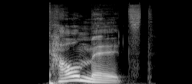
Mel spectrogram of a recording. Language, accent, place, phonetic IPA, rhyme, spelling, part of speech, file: German, Germany, Berlin, [ˈtaʊ̯ml̩st], -aʊ̯ml̩st, taumelst, verb, De-taumelst.ogg
- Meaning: second-person singular present of taumeln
